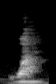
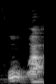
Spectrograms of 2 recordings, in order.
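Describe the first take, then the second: First: The two vowels blend into one gliding sound. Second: The two vowels are said as separate sounds.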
